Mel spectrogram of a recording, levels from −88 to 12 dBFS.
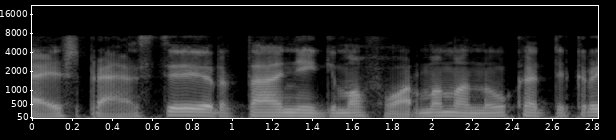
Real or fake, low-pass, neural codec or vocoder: fake; 7.2 kHz; codec, 16 kHz, 2 kbps, FunCodec, trained on Chinese and English, 25 frames a second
